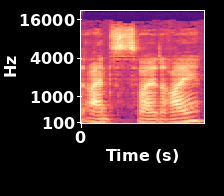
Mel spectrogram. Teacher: wenn man zählt 1 2 3 dann liest man sie im ersten Ton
